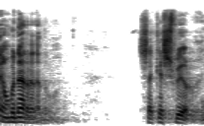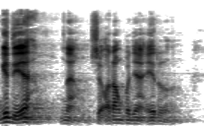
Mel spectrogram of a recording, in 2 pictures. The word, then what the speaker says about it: Shakespeare: Syekh The First cowoknya Enggak ah DC kefir bacanya Yang benar Shakespeare gitu ya Nah seorang penyair Pujangga Amerika kenapa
